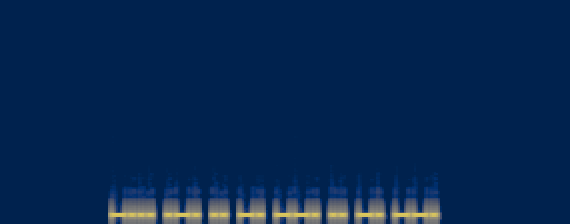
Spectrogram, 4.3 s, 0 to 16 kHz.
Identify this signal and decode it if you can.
Morse code, heard as a keyed tone, about 34 wpm, 700 Hz. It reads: BRINGING
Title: ING Suffix - Top 100 Words with Base Words 35wpm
